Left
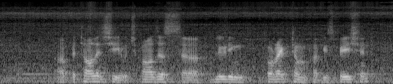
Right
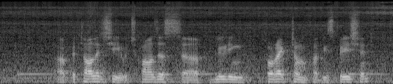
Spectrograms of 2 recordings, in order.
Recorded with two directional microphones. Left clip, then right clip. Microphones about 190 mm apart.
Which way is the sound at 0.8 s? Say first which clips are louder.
Right 2 dB; 45° right (ahead or behind).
